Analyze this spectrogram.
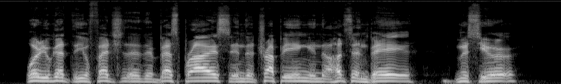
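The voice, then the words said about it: Exaggerated French-Canadian accent. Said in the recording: “I like to do like a cross between Justin Trudeau and some guy named Jean-Pierre who is, you know, trapping beaver pelts up in Hudson Bay ... I like that French, Canadian, Mountie kind of thing ... he doesn't sound like that ... my Justin Trudeau impression really needs to get a lot better”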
